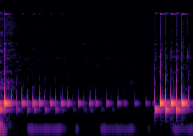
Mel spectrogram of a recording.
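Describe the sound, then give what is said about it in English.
A phone ringtone for an incoming call: rapid, evenly spaced electronic tone pulses that fade softer, pause briefly, then return loud, with a faint low hum underneath. “She's calling.”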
